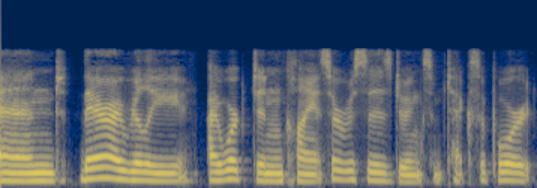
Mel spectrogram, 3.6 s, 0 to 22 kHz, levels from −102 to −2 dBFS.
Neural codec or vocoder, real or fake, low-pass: codec, 16 kHz in and 24 kHz out, 1 kbps, XY-Tokenizer; fake; 7.2 kHz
